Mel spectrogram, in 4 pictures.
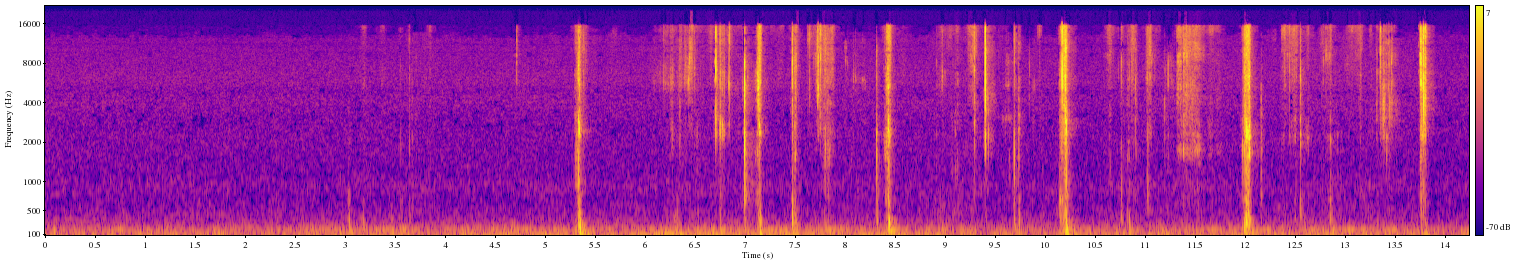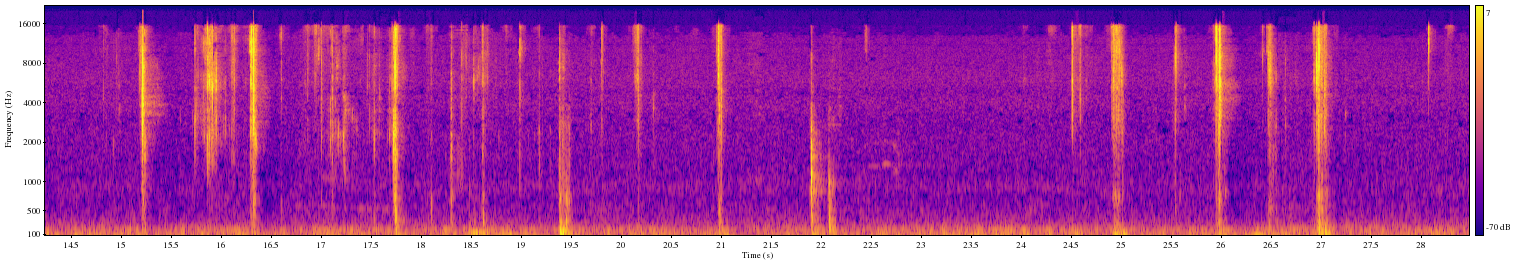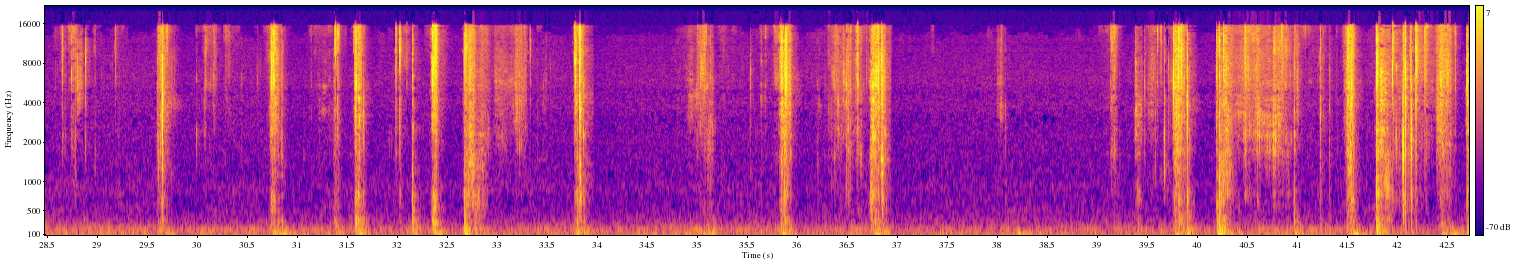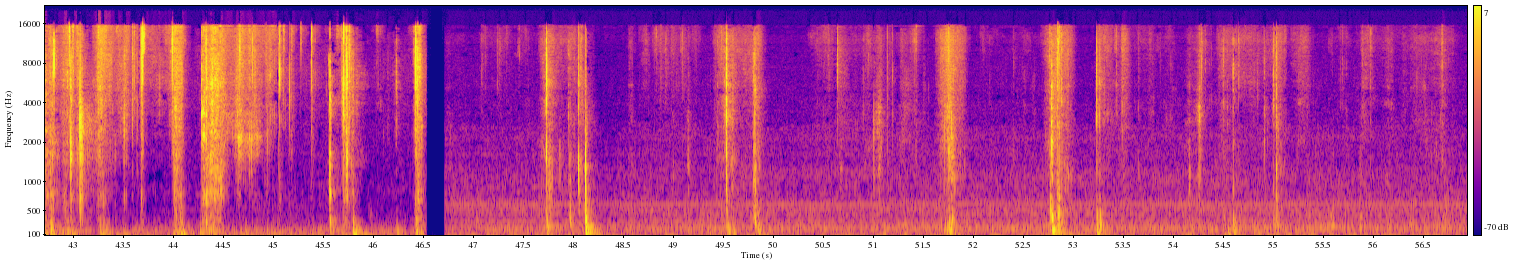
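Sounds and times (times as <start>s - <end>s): low steady hum: 0.0s - 56.9s
slime squished by hand: 39.0s - 56.9s.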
